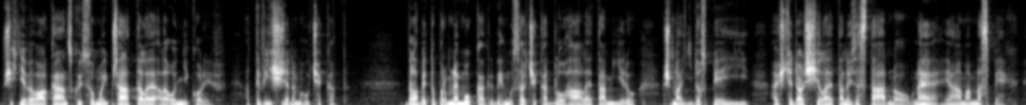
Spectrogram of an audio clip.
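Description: A man voicing an ancient, grim male spirit of death who hungers for young lives, speaking low and quiet. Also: level tone. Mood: brooding.

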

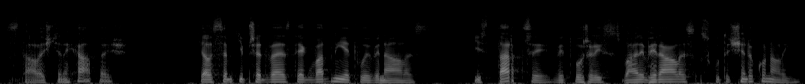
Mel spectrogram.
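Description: A man voicing an aged mechanical man, a great engineer who speaks calmly and with fatherly sorrow, in a dramatized audiobook reading. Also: lowish voice, vocal fry. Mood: sorrowful. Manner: calm, fatherly, heavy-hearted.

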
